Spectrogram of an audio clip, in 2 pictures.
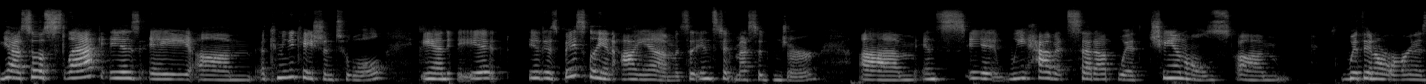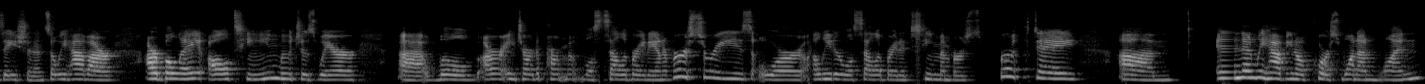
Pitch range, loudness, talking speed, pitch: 215-275 Hz, -32 LUFS, 160 wpm, 240 Hz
